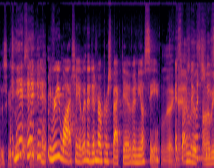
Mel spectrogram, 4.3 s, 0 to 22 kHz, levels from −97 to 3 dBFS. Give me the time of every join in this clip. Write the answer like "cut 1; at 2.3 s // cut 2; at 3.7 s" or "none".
cut 1; at 0.9 s // cut 2; at 3.4 s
